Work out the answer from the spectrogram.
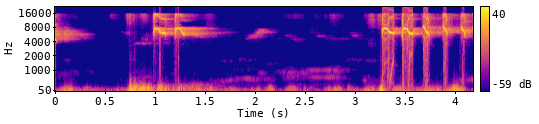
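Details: Brown-throated sunbird (kolibri ninja) singing to prompt other birds to answer: a brief piercing trill, a long pause with faint low thuds, then a loud rapid string of very high, sharp chirps.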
